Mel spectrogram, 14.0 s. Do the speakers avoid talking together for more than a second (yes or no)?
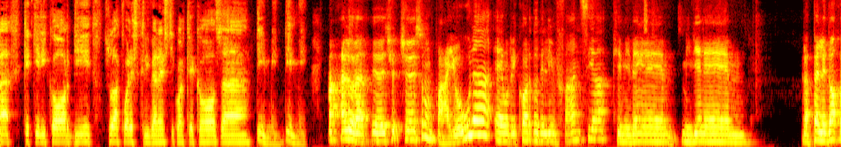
yes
